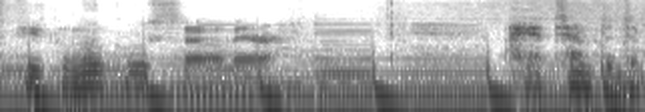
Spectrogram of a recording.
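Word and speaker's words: Pyukumuku: And it's, my son was telling me it's Pukumuku, so I know I didn't try to pronounce it the last time, but he says it's Pukumuku, so there.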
